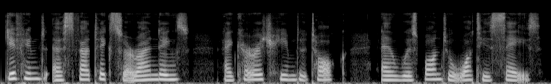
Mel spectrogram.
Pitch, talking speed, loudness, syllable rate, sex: 215 Hz, 150 wpm, -17 LUFS, 4.7 syllables/s, female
